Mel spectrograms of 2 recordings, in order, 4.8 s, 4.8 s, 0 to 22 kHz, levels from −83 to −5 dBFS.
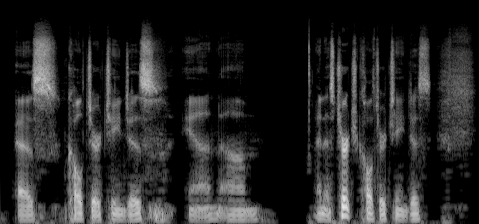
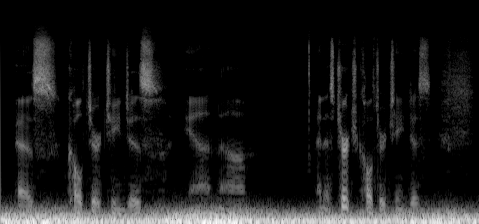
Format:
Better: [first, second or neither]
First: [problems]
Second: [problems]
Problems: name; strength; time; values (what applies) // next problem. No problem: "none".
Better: first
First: none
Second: low rumble; loud; throughout; 2 dB below the speech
